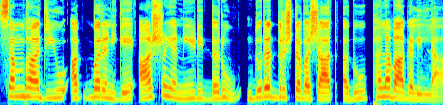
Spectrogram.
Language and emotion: Kannada, neutral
